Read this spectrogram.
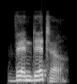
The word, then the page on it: vendetta: Indian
